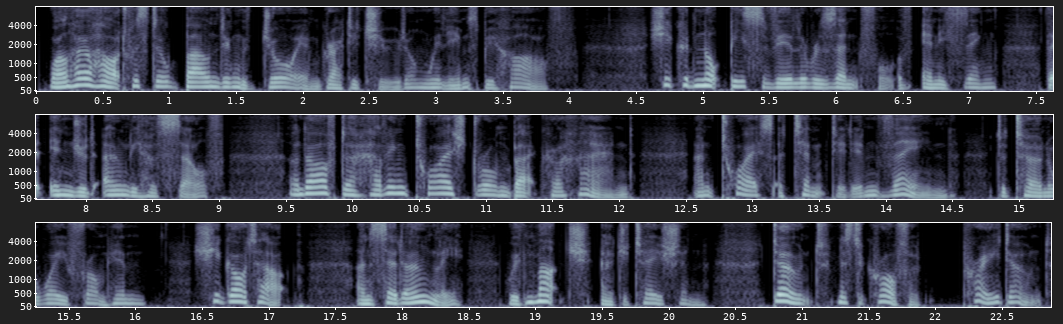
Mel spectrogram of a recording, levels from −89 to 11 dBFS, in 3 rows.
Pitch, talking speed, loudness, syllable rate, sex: 140 Hz, 150 wpm, -21 LUFS, 4.7 syllables/s, female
